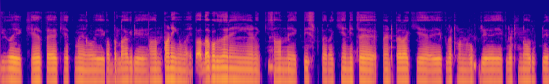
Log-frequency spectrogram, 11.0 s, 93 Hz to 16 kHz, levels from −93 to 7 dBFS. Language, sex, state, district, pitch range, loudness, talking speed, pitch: Hindi, male, Rajasthan, Churu, 115-120 Hz, -22 LUFS, 215 wpm, 115 Hz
